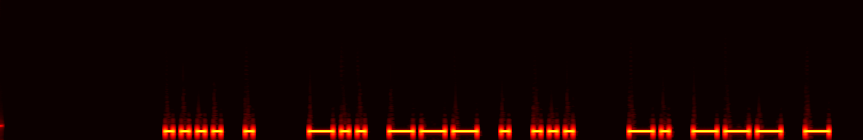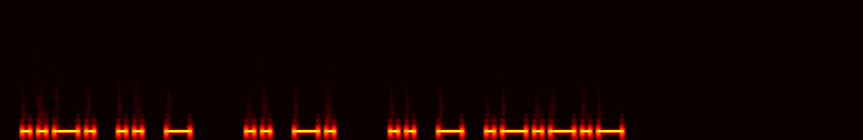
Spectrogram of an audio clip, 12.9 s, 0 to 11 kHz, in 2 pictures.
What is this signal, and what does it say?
Morse code, heard as a keyed tone, about 20 wpm, 700 Hz. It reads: HE DOES NOT FIT IN IT.
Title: Sentences from Top 1000 Words - Review Part 5 - 20wpm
